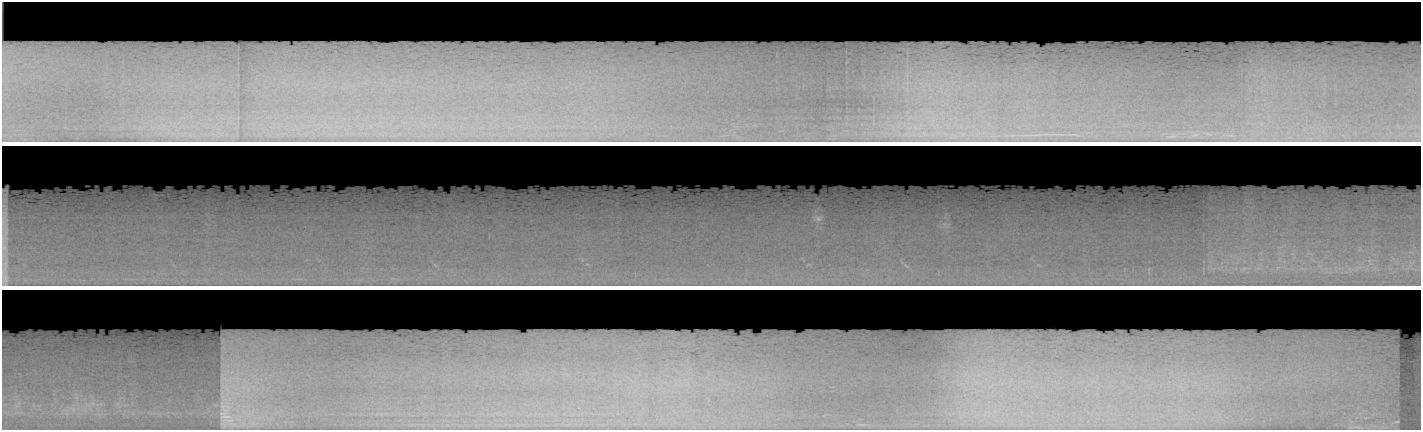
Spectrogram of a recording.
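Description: Small sea waves breaking and washing up a sandy shore, the surf rising and falling in swells. Partway through it cuts suddenly to a much quieter stretch of beach ambience with a faint steady hum, then the surf sound returns about two-thirds of the way in.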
